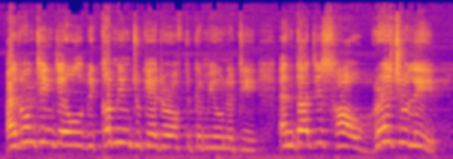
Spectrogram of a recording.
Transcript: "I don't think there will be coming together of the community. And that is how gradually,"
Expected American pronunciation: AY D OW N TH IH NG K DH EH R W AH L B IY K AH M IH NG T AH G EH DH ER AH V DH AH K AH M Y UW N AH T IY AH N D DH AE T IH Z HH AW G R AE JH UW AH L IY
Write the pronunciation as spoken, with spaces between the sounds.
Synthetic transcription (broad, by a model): AY D OW N T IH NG K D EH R W AH L B IY K AH M IH NG T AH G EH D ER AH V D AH K AH M Y UW N AH T IY AH N D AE T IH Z HH AW G R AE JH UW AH L IY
